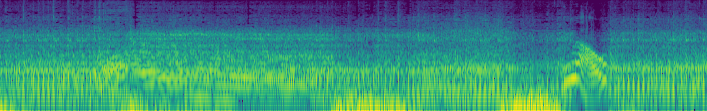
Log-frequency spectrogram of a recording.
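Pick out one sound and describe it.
A motorcycle engine revs up and falls back.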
